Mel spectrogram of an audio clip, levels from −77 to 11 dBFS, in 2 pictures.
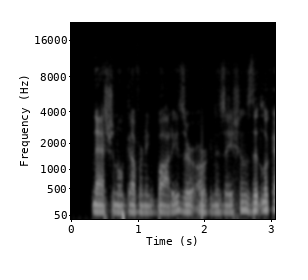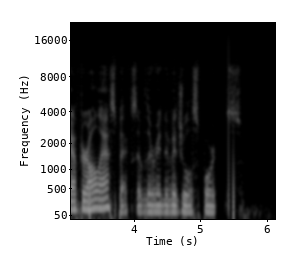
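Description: Loud pops hit the speech at 0.77 to 0.80 s, 1.96 to 1.99 s, and 3.33 to 3.37 s, between "that look after" and "aspects of their individual". A double pop follows "aspects of their individual" at 5.43 to 5.52 s. Most peak about 20 dB above the speech, the second about 15 dB. The speech carries on underneath. Each is likely a sudden voltage pulse from a plug, switch, static or driver glitch.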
